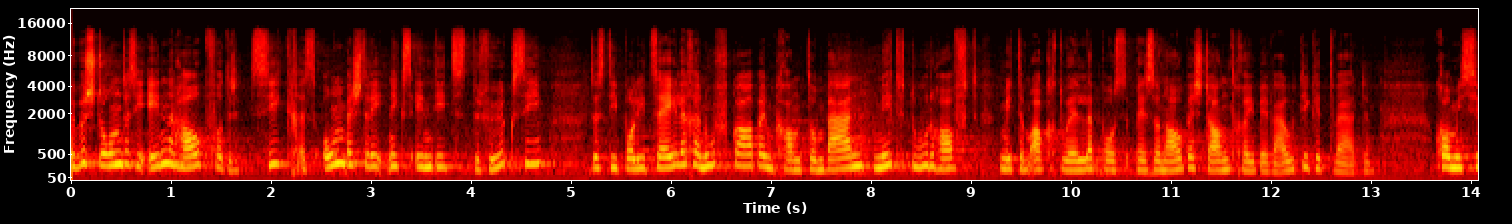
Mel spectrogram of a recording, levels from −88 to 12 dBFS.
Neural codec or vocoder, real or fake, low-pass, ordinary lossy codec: none; real; 14.4 kHz; none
